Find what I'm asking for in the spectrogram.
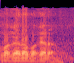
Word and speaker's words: وغیرہ: اردو لہجے میں جب تلفظ کرتے ہیں تو کہتے ہیں وغیرہ وغیرہ،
